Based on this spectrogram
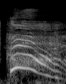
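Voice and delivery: a high, loud mock caw; imitated bird caw. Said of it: "and she goes".

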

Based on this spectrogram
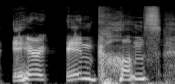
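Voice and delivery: usual speaking voice

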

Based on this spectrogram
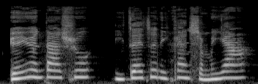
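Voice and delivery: high, lightly voiced curious mice; chirpy little mouse question. Mice ask the cat. (小老鼠好奇地问，声音尖细)

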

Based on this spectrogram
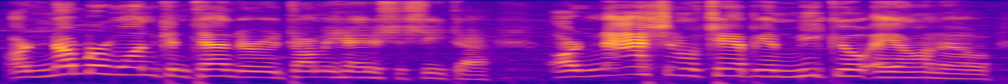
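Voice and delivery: loud, high ringside announcer call; announcer hype. Acted. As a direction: sell the names like a ring announcer. Hyped announcer calling the result.

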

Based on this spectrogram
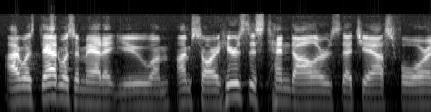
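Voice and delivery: low, soft, sincere apology; acted remorseful dad, hushed and low; apologetic father. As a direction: gently make it up to the boy. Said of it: "apologize to his son".

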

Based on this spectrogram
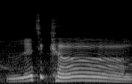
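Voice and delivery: drawn-out name. Pretend. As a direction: stretch out Lincecum like announcing him. Repeating the player's name.

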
